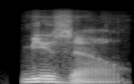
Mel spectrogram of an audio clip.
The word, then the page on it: muso: American English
